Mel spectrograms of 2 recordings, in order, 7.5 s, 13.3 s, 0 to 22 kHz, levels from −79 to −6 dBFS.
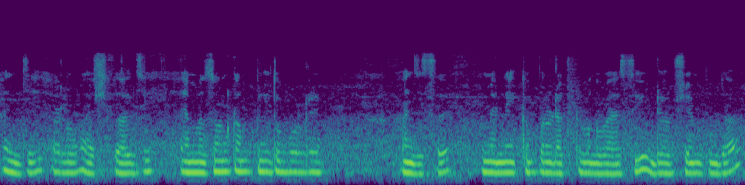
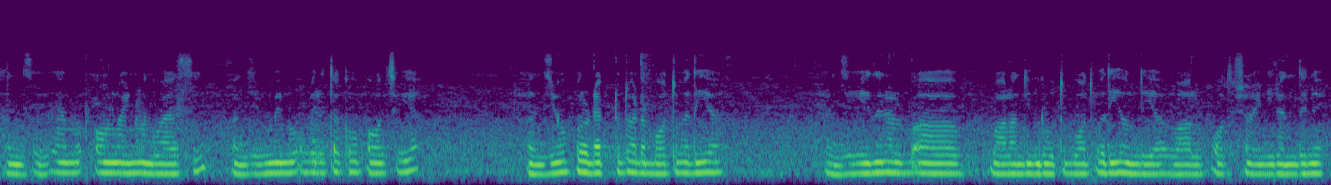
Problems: continuous background conversations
